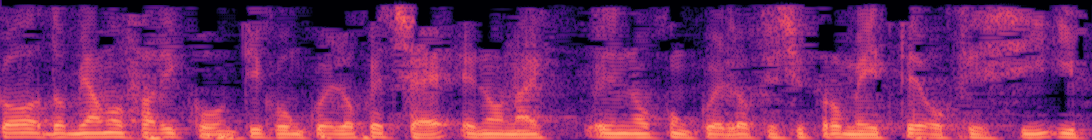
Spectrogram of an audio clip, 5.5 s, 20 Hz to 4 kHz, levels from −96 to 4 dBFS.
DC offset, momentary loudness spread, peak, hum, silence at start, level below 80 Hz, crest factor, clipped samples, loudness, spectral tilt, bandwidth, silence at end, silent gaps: under 0.1%; 4 LU; -6 dBFS; none; 0 s; -36 dBFS; 14 dB; under 0.1%; -21 LUFS; -12 dB/octave; 4 kHz; 0 s; none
